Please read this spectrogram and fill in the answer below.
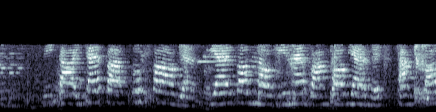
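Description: Children singing a Christmas carol, the singing starting about a second in, with a brief breath gap near the end.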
